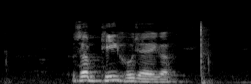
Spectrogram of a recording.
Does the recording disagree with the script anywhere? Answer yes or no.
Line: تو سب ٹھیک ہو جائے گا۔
no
